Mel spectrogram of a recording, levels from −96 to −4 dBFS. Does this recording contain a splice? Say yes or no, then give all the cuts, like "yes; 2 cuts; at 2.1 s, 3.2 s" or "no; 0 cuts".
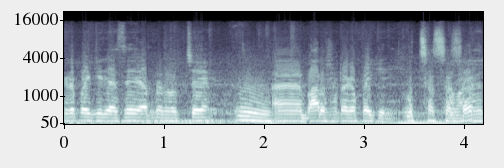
no; 0 cuts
